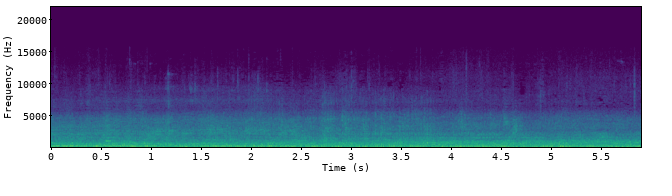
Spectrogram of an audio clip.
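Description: Bristol Blenheim's twin Bristol Mercury nine-cylinder radial engines droning steadily as the bomber flies a low pass.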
